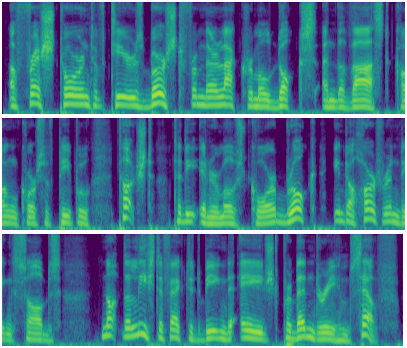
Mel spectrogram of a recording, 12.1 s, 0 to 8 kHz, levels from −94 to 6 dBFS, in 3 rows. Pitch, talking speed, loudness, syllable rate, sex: 140 Hz, 170 wpm, -18 LUFS, 4.9 syllables/s, male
